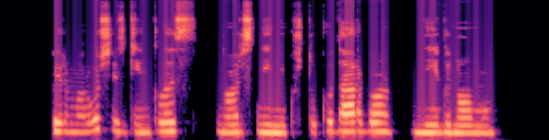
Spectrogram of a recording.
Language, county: Lithuanian, Vilnius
